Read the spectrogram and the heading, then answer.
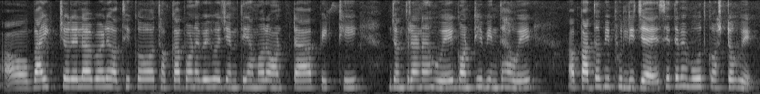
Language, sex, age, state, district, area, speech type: Odia, female, 30-45, Odisha, Kandhamal, rural, spontaneous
